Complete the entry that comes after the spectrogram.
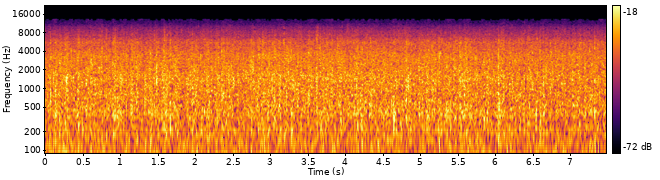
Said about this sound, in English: The soft sounds of raindrops are soothing, helping your muscles to melt downwards.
